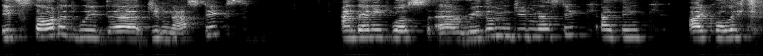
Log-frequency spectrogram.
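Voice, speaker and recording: Speaking at a very slow pace, a woman with a Norwegian accent uses a high pitch and ordinary pitch variation. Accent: Norwegian, non-native English. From Norway. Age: 50s. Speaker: dance teacher. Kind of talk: casual chat.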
